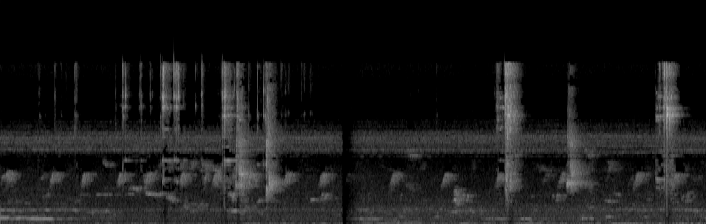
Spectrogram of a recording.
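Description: Birds chirping: a short falling chirp repeated about twice a second, with louder calls scattered through, over a steady high-pitched drone. The sound cuts out briefly about halfway.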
